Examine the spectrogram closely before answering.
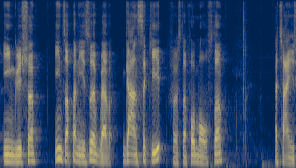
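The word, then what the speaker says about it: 岩石: in Japanese we have ganseki first and foremost a Chinese compound which means a rock and actually uses well okay the accent is on the first mora which is the second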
